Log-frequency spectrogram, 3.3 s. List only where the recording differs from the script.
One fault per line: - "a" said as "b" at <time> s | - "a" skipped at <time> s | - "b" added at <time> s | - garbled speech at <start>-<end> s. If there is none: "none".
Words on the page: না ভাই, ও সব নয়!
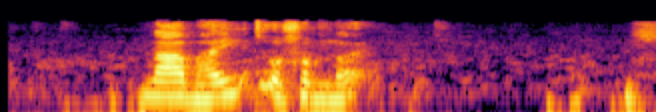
none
